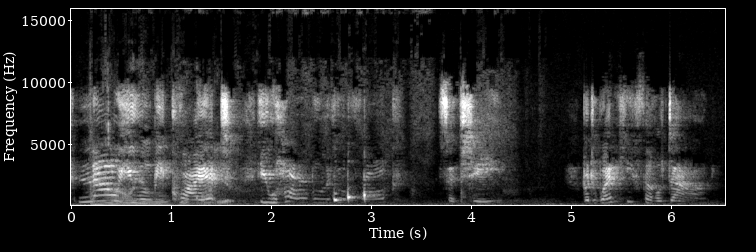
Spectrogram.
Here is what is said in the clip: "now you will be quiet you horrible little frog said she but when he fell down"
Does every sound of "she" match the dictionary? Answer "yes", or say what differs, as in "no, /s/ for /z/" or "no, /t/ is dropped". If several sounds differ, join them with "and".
yes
